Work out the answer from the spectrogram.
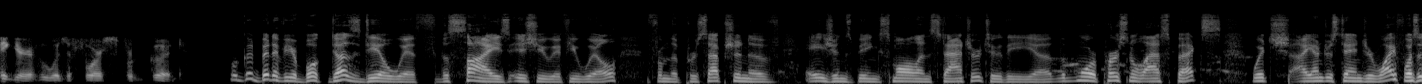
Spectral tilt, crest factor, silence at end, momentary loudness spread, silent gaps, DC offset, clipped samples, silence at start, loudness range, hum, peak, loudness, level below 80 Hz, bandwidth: -5 dB/octave; 20 dB; 0 s; 11 LU; none; under 0.1%; under 0.1%; 0 s; 4 LU; none; -10 dBFS; -30 LUFS; -66 dBFS; 11.5 kHz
